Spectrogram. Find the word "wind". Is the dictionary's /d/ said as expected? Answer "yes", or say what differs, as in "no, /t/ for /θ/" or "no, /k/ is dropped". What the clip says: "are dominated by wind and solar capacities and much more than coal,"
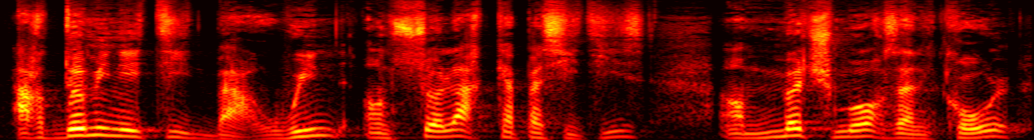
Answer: no, /d/ is dropped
